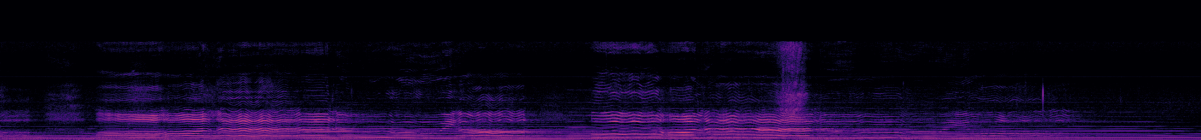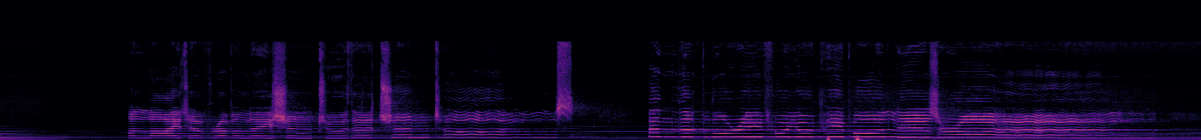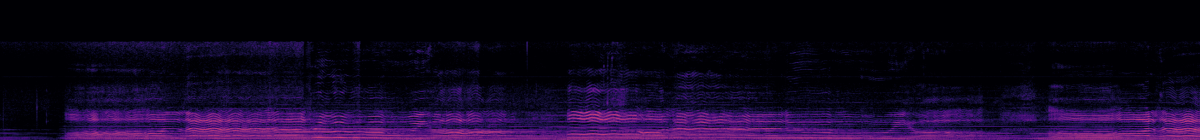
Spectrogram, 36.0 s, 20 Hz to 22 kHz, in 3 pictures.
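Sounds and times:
person singing with vibrato: 0.0s - 11.4s, 18.5s - 23.8s, 24.6s - 36.0s
accompaniment holding long notes: 0.0s - 14.3s, 19.3s - 36.0s.

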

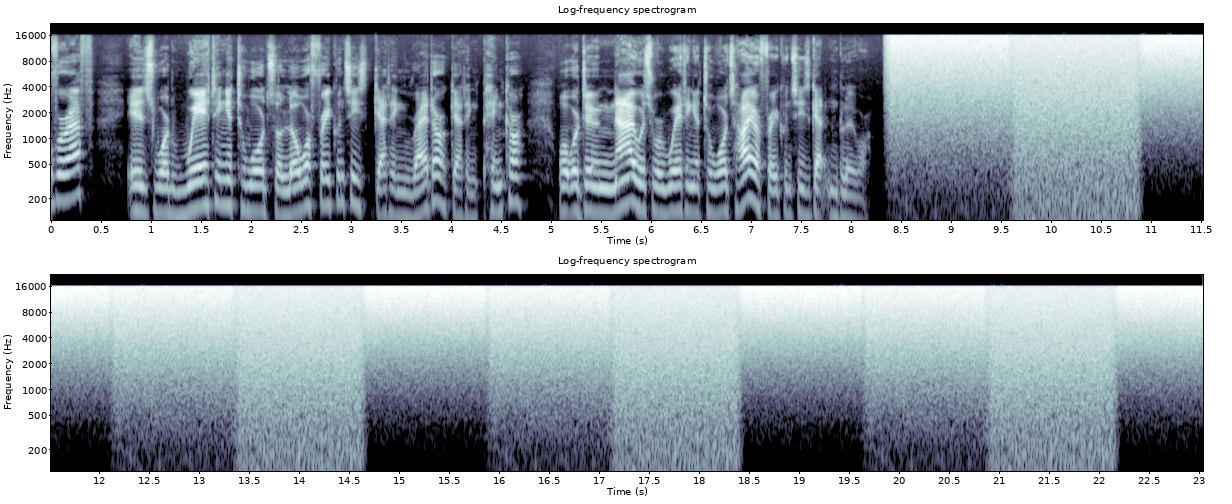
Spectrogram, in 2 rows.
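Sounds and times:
high thin hiss: 8.4s - 23.0s
white noise bursts: 8.4s - 23.0s.

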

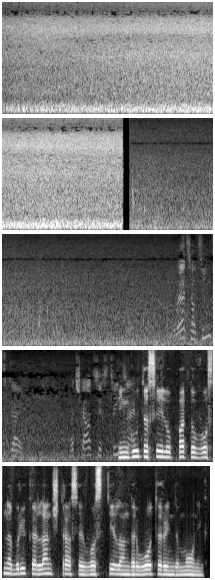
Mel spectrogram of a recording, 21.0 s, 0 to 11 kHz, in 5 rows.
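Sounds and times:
torrent rushing loudly: 0.0s - 16.0s
distant rushing water: 0.0s - 19.6s.

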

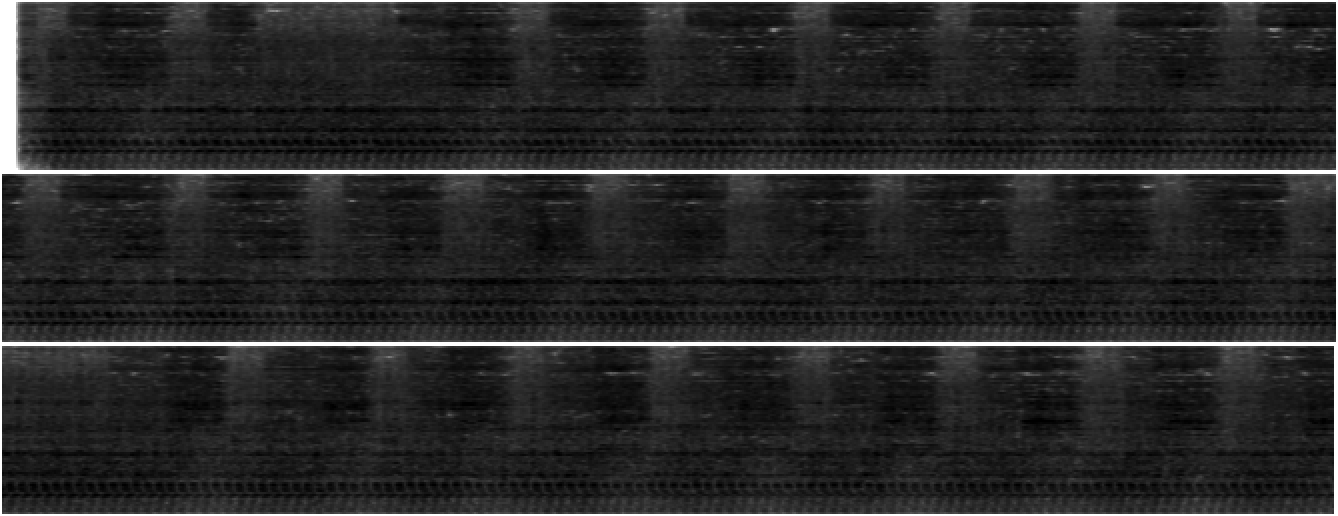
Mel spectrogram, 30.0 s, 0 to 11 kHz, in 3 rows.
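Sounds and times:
grinding wheel rasping on saw blade: 0.2s - 30.0s
stationary engine running: 0.2s - 30.0s.

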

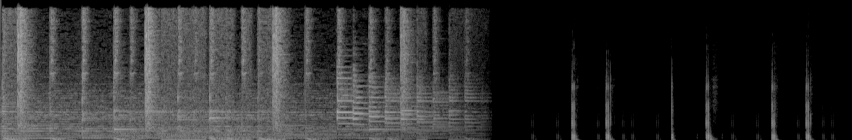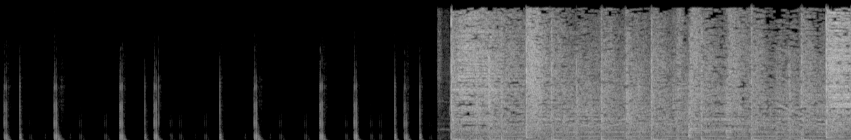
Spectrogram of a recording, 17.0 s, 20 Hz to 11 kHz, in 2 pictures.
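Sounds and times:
electronic percussion beat: 0.0s - 4.3s, 12.9s - 17.0s.

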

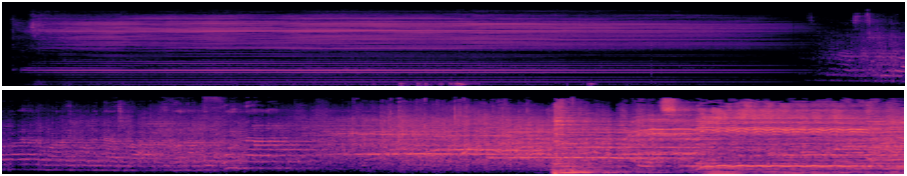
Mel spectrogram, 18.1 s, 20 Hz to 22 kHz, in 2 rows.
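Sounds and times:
synthesized buzzing chord drone: 0.1s - 8.1s.

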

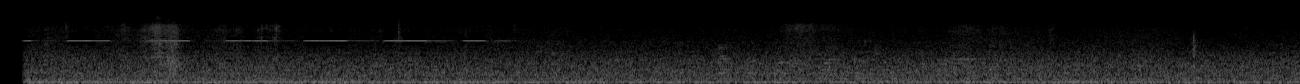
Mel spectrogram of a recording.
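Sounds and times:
reversing alarm beeping: 0.2s - 5.4s.

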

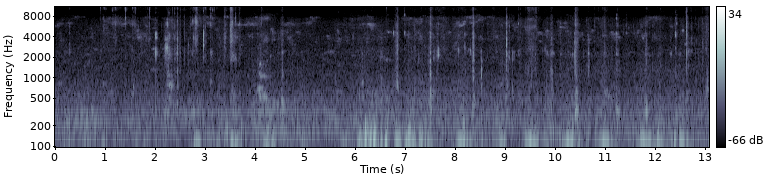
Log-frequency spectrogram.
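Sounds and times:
person chewing soft fruit: 0.2s - 13.0s.

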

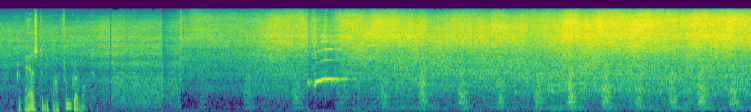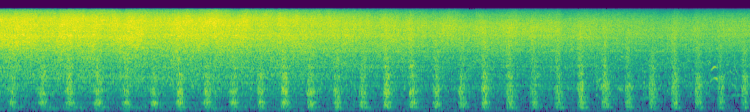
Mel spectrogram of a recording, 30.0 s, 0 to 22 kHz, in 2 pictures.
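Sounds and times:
steam locomotive hissing: 0.0s - 30.0s
steam whistle toot: 6.2s - 7.3s.

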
